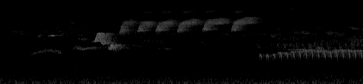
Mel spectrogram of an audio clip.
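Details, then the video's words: Summer morning nightingale song recorded in the Célé valley, Lot, southern France: a rising whistle followed by a series of five loud high repeated notes, then a lower rapid trill running to the end. "NIGHTINGALE MORNING SONG"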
